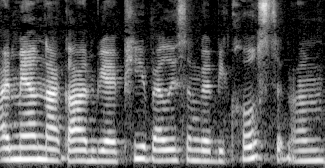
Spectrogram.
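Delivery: ordinary delivery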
